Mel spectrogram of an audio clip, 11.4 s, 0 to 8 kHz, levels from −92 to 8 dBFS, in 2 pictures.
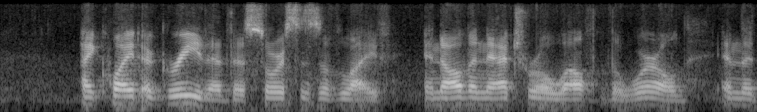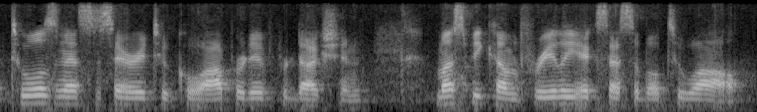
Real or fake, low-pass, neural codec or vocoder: real; 7.2 kHz; none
